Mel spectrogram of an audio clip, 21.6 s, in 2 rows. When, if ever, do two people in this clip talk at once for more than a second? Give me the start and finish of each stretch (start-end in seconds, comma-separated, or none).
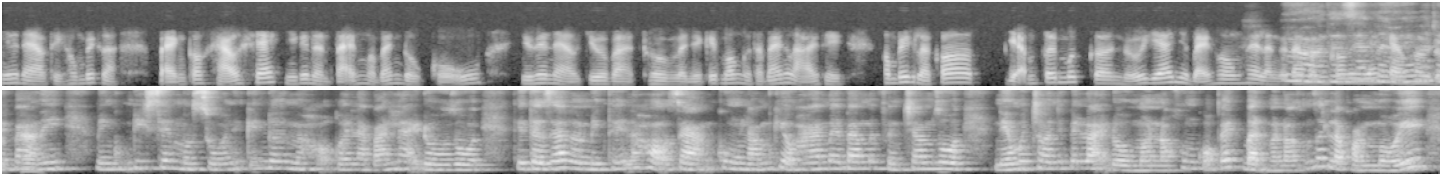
9.8-11.1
